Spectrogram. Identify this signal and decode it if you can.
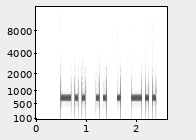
Morse code, heard as a keyed tone, about 17 wpm, 700 Hz. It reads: DIED
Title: A Sound Of Thunder 17wpm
